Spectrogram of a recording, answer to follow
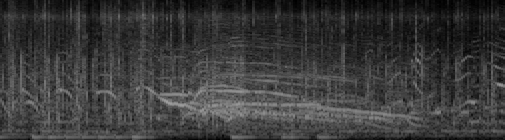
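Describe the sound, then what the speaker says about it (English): A family audience at a live knight show cheers and shouts, a loud swelling roar of many voices with whoops and children's shouts, mixed with a steady rhythmic thumping underneath. "when he cuts this post in half, I want a huge cheer"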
